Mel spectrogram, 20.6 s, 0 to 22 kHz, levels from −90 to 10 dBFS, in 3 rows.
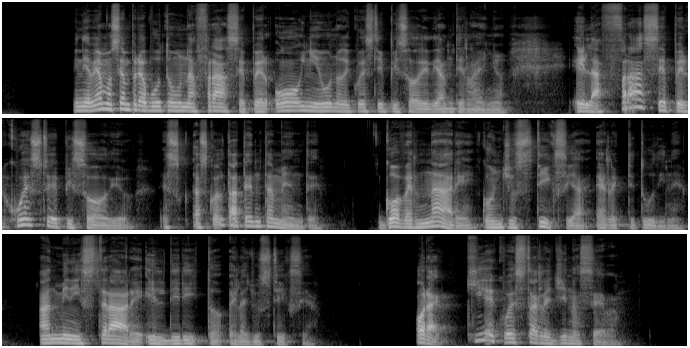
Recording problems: none

